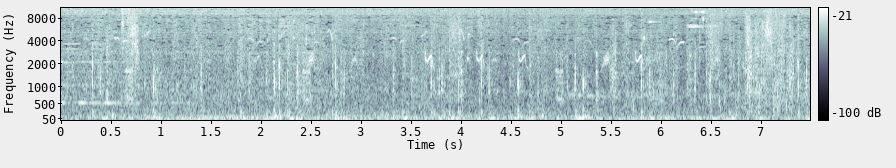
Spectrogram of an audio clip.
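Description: Horse hooves clip-clopping in the video game Red Dead Redemption, a quiet, steady walking rhythm of hoofbeats over faint ambient noise.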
